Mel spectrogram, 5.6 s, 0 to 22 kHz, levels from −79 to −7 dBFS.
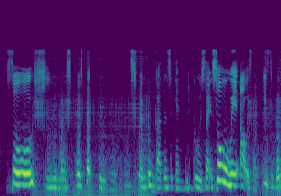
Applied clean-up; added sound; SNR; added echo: neural separator model SepFormer DNS4.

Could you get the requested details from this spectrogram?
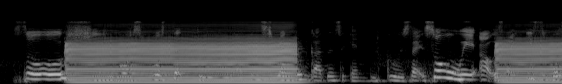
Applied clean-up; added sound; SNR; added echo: none; Wind instrument, woodwind instrument; -3 dB; reverberation time 0.4 s.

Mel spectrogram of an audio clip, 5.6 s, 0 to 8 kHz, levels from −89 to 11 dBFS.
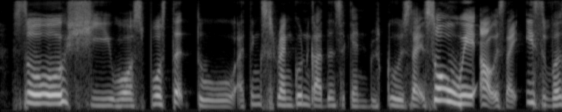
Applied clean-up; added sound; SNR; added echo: none; none; none; none.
